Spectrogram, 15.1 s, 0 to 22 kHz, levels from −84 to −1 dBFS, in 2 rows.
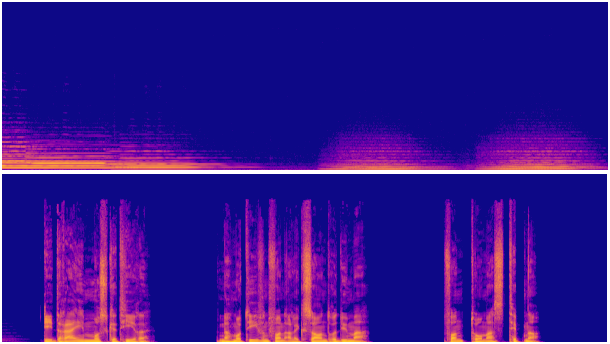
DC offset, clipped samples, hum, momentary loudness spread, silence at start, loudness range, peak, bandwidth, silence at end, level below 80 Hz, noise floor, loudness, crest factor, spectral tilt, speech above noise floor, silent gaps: under 0.1%; under 0.1%; none; 18 LU; 0 s; 16 LU; 0 dBFS; 19 kHz; 0.85 s; -36 dBFS; -64 dBFS; -20 LUFS; 22 dB; -5 dB/octave; 46 dB; 9.62-10.23 s, 12.26-13.11 s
